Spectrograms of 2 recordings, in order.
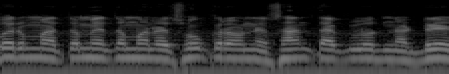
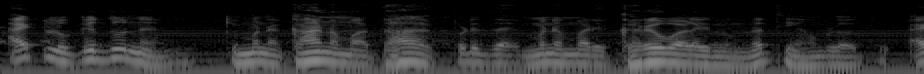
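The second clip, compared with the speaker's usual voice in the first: ordinary talk, nothing marked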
